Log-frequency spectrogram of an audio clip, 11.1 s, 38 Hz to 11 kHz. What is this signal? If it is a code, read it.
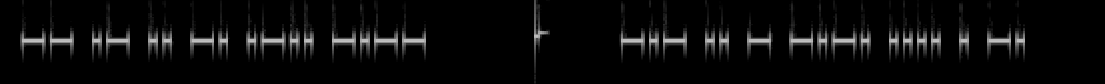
Morse code, heard as a keyed tone, about 17 wpm, 700 Hz. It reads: MAINLY KITCHEN
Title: Sentences from Top 1400 Words - New Word Drill - 17wpm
